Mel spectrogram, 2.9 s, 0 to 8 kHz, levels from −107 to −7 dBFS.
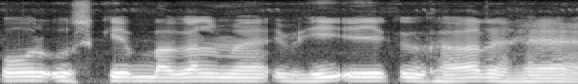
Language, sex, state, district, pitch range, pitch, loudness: Hindi, male, Jharkhand, Deoghar, 120-135 Hz, 125 Hz, -12 LUFS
